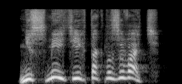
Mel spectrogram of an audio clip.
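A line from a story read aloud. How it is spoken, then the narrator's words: Furious shout. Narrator (Russian): разъяренно крикнула Гермиона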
